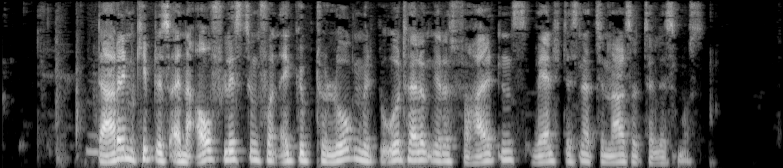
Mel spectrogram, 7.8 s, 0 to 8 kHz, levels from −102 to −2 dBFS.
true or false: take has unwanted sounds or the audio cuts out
false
